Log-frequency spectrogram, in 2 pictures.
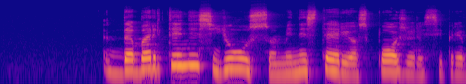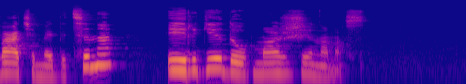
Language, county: Lithuanian, Kaunas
